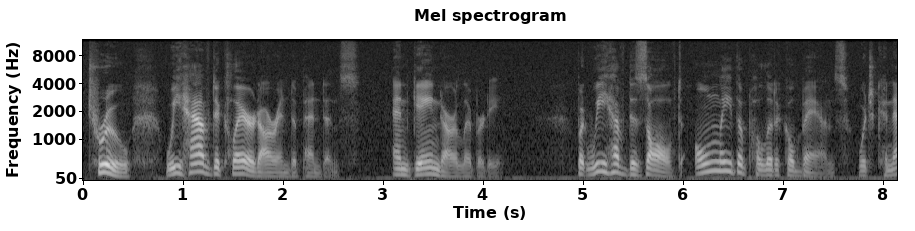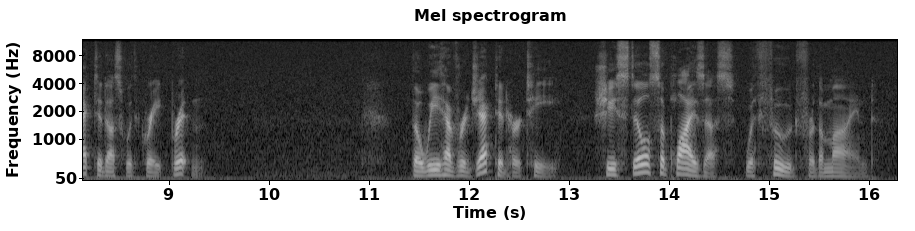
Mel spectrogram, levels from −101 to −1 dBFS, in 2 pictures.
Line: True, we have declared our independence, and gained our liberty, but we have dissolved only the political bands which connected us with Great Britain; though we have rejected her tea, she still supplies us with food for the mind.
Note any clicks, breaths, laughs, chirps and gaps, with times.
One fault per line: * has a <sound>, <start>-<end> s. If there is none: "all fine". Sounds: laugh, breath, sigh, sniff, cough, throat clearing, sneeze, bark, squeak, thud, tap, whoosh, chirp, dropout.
all fine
